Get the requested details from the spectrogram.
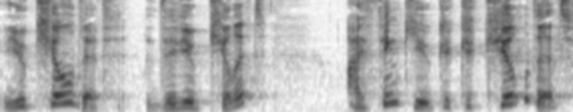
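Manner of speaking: squeaky high gnome voice, stuttering on "killed". A small gnome at a hut chatters at the visitor, high-pitched chattering gnome. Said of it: "begins to chatter in a high-pitched voice".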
